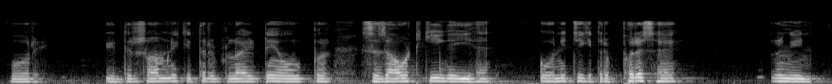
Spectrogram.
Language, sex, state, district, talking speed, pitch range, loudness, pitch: Hindi, male, Rajasthan, Churu, 135 wpm, 135-145 Hz, -16 LUFS, 140 Hz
